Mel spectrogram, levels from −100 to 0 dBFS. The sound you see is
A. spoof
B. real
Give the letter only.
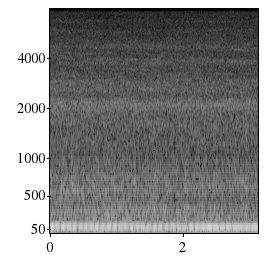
B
